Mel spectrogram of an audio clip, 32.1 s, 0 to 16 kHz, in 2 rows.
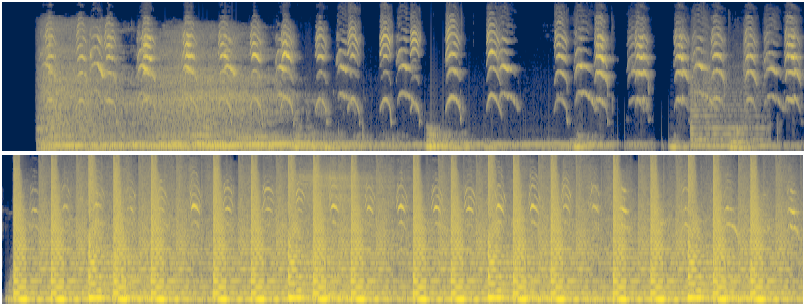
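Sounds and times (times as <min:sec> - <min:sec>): kitten mewing: 0:05.6 - 0:10.4.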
